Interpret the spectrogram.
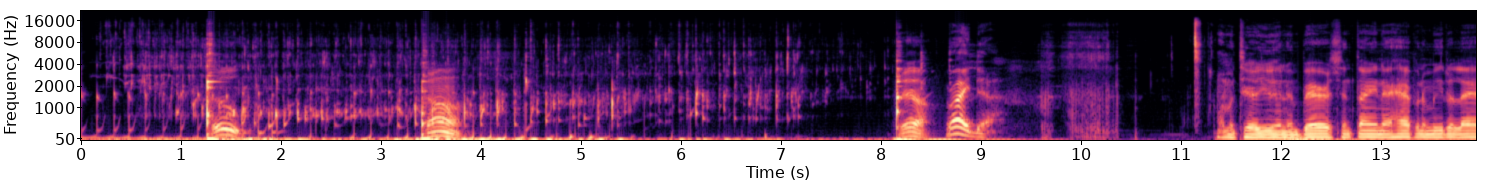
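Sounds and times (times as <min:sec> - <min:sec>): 
wine pouring into a glass: 0:00.0 - 0:09.9
speech: 0:01.3 - 0:02.0, 0:03.5 - 0:03.9, 0:08.2 - 0:09.2, 0:11.4 - 0:13.9.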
